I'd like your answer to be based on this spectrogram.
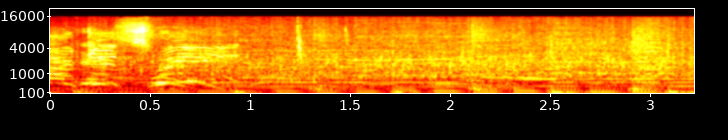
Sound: cheering

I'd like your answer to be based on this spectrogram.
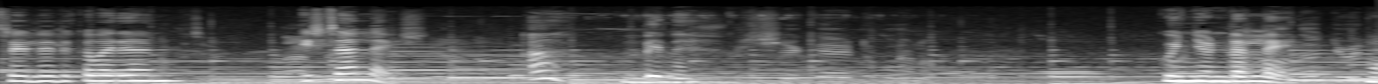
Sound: none

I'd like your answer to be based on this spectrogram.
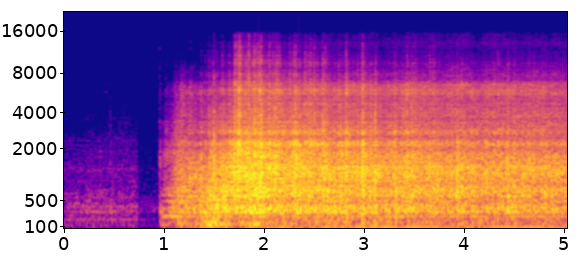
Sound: blender buzzing

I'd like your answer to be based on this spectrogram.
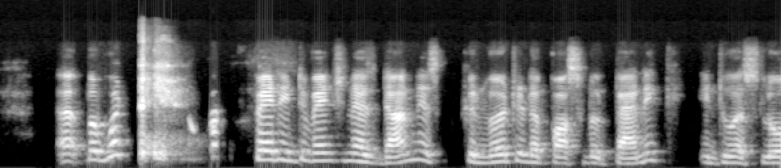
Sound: cough

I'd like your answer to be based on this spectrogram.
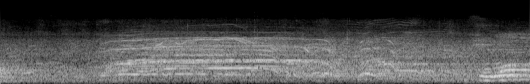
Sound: audience cheering

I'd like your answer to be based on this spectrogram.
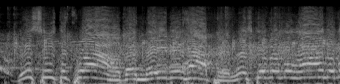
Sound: applause

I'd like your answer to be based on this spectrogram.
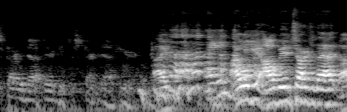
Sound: laughter

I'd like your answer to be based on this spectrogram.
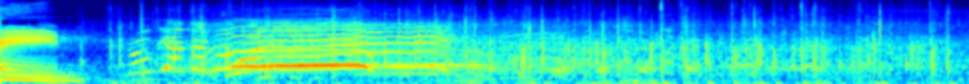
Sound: audience applauding

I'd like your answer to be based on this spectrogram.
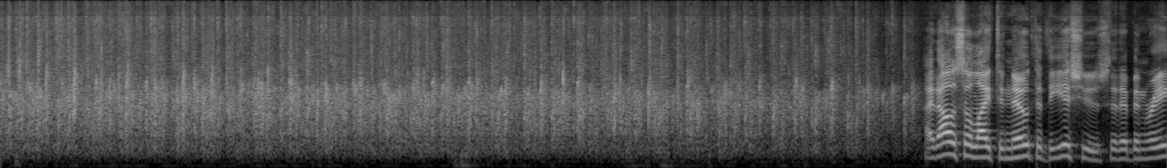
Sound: applause

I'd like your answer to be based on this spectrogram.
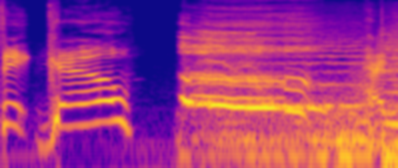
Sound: gasps

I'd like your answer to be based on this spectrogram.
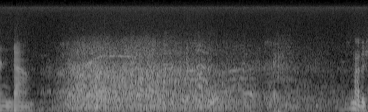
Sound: audience laughs

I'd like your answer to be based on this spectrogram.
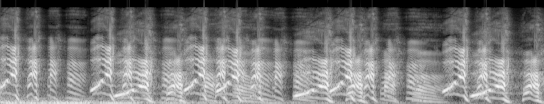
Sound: laughing

